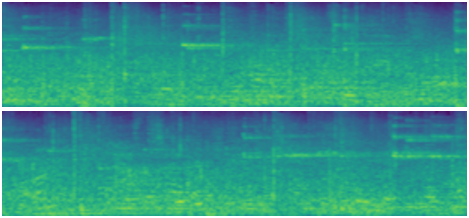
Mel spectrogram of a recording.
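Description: Busy badminton hall: many voices chattering in the background, with short shoe squeaks on the wooden court floor and racket strikes on shuttlecocks from the courts.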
